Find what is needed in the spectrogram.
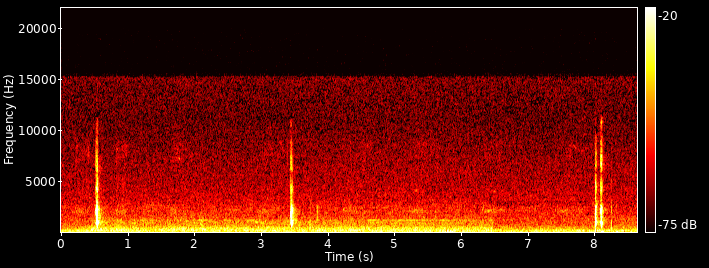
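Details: Baby girl with hiccups: sharp, brief hiccups at irregular intervals, three to four over about nine seconds, against quiet room noise.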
